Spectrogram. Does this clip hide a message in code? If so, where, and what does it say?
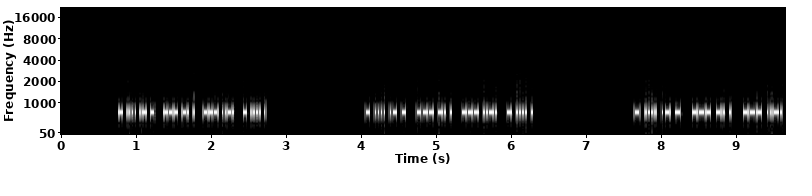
Yes: Morse code from 0.8 to 9.6 s, heard as a keyed tone, about 56 wpm, 700 Hz. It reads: THAT ONE OF THE THAT ONE OF THE THAT ONE OF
